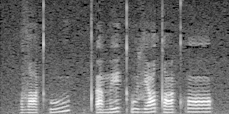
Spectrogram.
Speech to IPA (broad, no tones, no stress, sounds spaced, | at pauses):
zˤ a kʰ u | tʼ a m e kʼ u z e tˤ u kʰ ɔ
